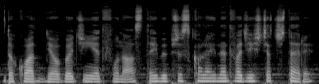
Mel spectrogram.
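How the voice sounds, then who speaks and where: A man's voice: mid-range voice, level tone, fairly quick, faint music behind, natural voice. A man voicing a haunted forty-year-old woman recalling her time in an asylum, in an audiobook. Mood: haunted, pained. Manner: withdrawn, pained recollection.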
